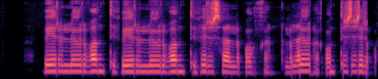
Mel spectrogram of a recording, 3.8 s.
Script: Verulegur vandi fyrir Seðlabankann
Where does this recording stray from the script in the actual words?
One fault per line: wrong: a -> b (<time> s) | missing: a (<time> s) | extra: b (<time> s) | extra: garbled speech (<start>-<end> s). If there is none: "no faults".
extra: verulegur vandi (1.2 s)
extra: garbled speech (2.8-3.8 s)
